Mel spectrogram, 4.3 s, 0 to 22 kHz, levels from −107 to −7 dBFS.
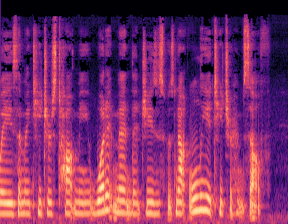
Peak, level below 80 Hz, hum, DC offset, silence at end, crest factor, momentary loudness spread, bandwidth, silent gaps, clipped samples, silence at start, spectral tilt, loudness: -2 dBFS; -58 dBFS; none; under 0.1%; 0.4 s; 18 dB; 6 LU; 16.5 kHz; none; under 0.1%; 0 s; -4.5 dB/octave; -21 LUFS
